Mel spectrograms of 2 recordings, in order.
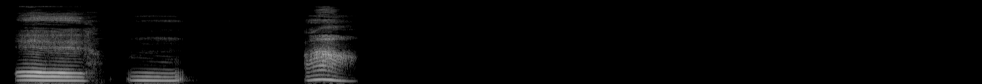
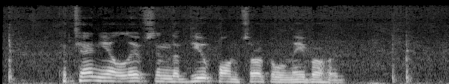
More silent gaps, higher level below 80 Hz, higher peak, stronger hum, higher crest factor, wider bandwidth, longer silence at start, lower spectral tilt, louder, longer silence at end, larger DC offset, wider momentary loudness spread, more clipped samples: neither; second, -64 dBFS vs -40 dBFS; second, -12 dBFS vs 0 dBFS; neither; first, 22 dB vs 14 dB; about the same, 16 kHz vs 17 kHz; about the same, 0.15 s vs 0.1 s; second, -4.5 dB/octave vs -7 dB/octave; second, -28 LUFS vs -14 LUFS; first, 6.25 s vs 0 s; neither; about the same, 18 LU vs 16 LU; neither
